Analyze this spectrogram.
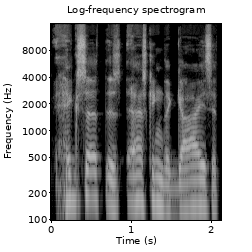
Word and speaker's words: Hegseth: I mean, you got Pete Hegseth. Okay, I said it right the time.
